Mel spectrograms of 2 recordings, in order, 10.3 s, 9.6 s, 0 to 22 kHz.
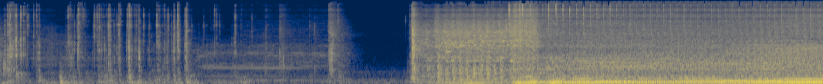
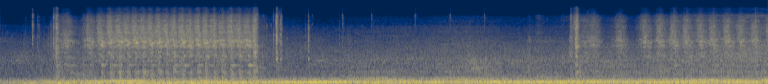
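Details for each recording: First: Buick WE4 that stalled at a light and wouldn't restart, after reassembly of a previously repaired cam sensor: starter cranks briefly, engine catches within seconds and settles to a steady even idle with no misses or knocks; the cam sensor was the cause. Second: Buick WE4 broken down in traffic, fuel pressure present, battery weak at 11.3 V: steady cranking about four turns a second that never fires, tach reading 0 rpm while cranking; failed crankshaft position sensor.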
